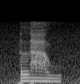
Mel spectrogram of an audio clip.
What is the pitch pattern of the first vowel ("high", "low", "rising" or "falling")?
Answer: low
